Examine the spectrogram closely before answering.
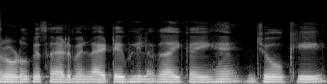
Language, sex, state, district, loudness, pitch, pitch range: Hindi, male, Delhi, New Delhi, -13 LUFS, 120 Hz, 115-120 Hz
